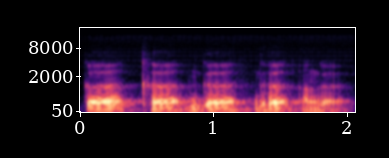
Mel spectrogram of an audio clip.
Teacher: जो हमारा क वर्ग है वो हमारा कंठ से उच्चारित होता है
